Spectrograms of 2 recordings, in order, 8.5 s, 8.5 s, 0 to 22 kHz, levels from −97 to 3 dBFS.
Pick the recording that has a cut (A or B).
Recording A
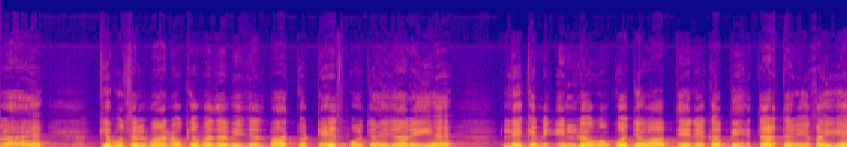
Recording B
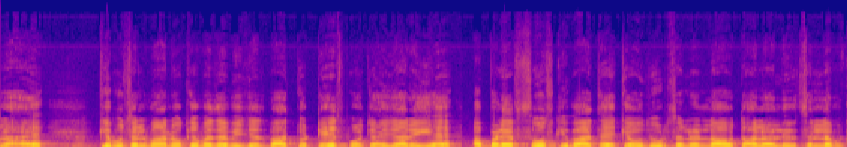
B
